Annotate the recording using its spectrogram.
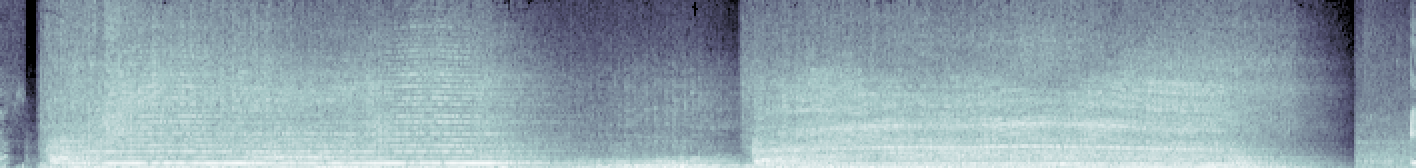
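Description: Two long dinosaur roars from a movie-style T. rex sound effect, each lasting about five to six seconds with a short break between them. The second roar starts with a rising sweep.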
